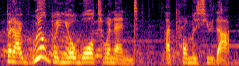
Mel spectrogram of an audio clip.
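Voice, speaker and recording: The Doctor, a principled time traveller voiced by a woman, talks with firm, earnest resolve. Her voice sits in a middle register. A clear music score plays under her in this audio drama clip. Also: mid-range voice, animated, fairly quick, close to an everyday voice. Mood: resolute.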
